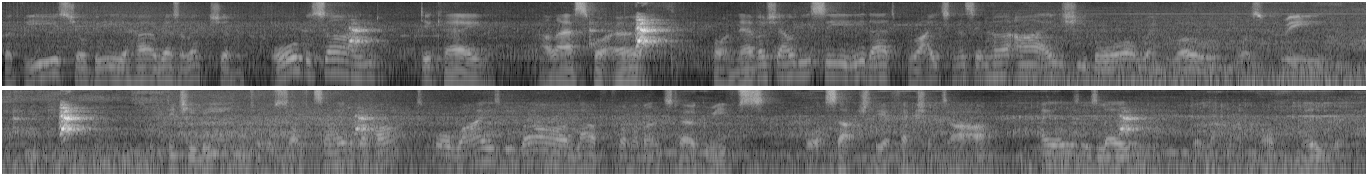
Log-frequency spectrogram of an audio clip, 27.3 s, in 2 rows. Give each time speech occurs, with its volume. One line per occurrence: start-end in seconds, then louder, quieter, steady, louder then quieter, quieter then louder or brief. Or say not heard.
0.0-13.3 steady
15.2-27.2 steady.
